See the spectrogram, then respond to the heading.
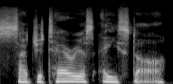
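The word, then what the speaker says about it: Sagittarius A*: Known as Sagittarius A, pronounced Sagittarius A star, this super massive black hole contains about 4 million times the mass of our sun.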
